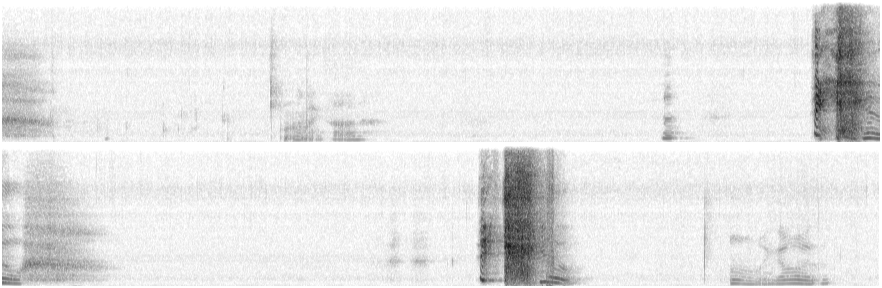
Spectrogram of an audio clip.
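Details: Allergy sneezing fit in a person complaining of an itchy mouth: two forceful explosive sneezes, each with a voiced cry, about five seconds apart, amid brief sniffs and murmurs.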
